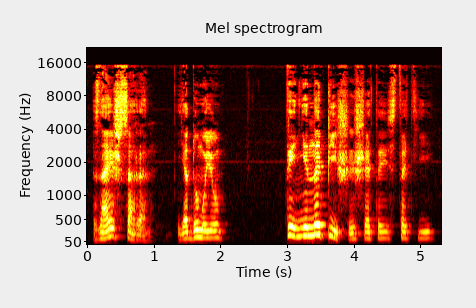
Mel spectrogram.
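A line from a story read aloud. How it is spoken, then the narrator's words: Plain. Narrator (Russian): сказала она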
